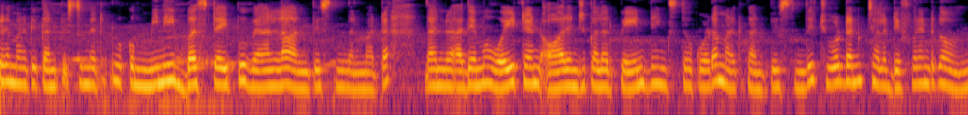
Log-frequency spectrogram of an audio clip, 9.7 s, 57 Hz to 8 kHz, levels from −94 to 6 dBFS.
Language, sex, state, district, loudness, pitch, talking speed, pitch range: Telugu, female, Andhra Pradesh, Srikakulam, -15 LUFS, 210 Hz, 155 wpm, 195-225 Hz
